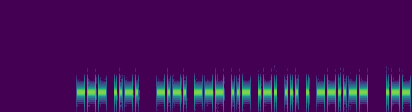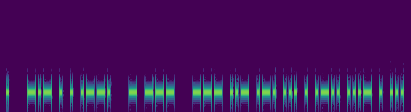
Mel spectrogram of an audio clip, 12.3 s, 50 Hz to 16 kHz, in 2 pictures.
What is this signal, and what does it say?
Morse code, heard as a keyed tone, about 30 wpm, 700 Hz. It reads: OF COURSE, WE KEEP TO OURSELVES
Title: Sentences from Top 1600 Words 30wpm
